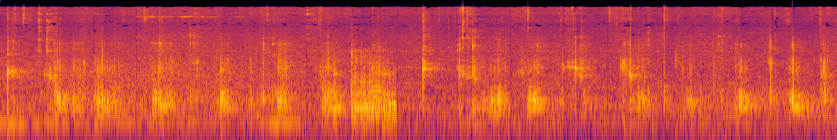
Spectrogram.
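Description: Close-miked biting and chewing of wet chalk: wet crunching mouth sounds at about two chews a second, with one longer crunch a little past the middle.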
